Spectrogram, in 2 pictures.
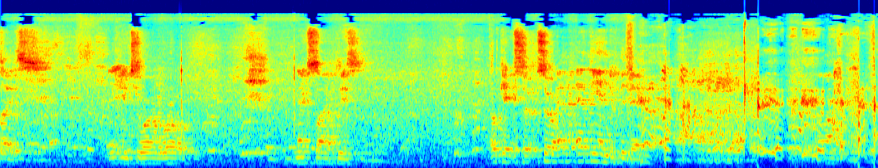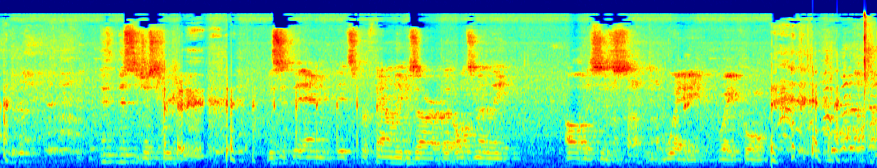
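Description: A man speaks to an audience through a microphone in a large hall.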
